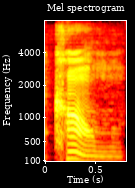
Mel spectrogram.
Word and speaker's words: come: Percebam que é esse O aqui, ele tem um som puxado pro A, então é come. E aí esse E aqui no final, ele é mudo.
